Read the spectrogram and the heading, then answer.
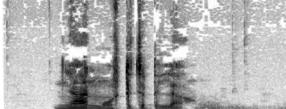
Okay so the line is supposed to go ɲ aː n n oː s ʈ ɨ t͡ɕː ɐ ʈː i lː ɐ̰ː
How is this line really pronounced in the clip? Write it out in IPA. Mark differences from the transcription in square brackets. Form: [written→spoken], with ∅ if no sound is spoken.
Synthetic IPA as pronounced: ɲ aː n [n→m] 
